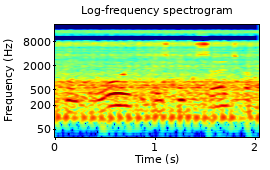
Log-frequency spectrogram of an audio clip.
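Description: Motorcycle engine idling steadily, with a fast, even run of firing pulses.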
